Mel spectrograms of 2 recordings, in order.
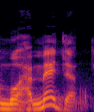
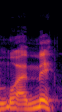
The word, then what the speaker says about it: Mohamed: on rajoute un e on doit pas dire Mohammed on doit dire Mohamed même s'il y a un D le D ne se prononce pas même mon nom on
